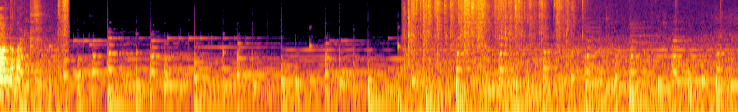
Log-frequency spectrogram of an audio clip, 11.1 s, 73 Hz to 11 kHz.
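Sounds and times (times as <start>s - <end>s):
background music: 0.0s - 11.0s
aluminium foil crinkling: 0.8s - 1.0s, 6.0s - 9.1s.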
